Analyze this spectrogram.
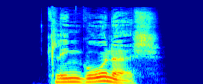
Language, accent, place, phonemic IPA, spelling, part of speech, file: German, Germany, Berlin, /klɪŋˈɡoːnɪʃ/, Klingonisch, proper noun, De-Klingonisch.ogg
- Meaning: Klingon (the language)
